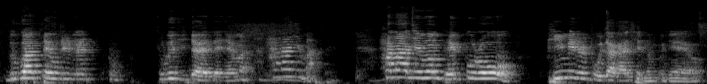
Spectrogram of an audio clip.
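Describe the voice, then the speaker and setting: A woman's voice: a little high, very animated, a little fast. A middle-aged woman pastor preaching a conversational sermon, asking her congregation questions and acting out little quotes. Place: small church sanctuary. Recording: echoey church hall, distant mic.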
